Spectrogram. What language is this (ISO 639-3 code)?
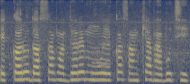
ori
